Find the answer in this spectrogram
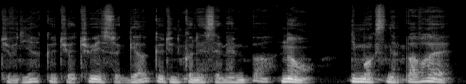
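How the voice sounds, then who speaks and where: A man's voice: on the low side, moderate pace, dark tone, breathy edge. A man reading an audiobook and voicing a blunt, indignant old friend who scolds hotly. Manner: scolding, heated and accusing.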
